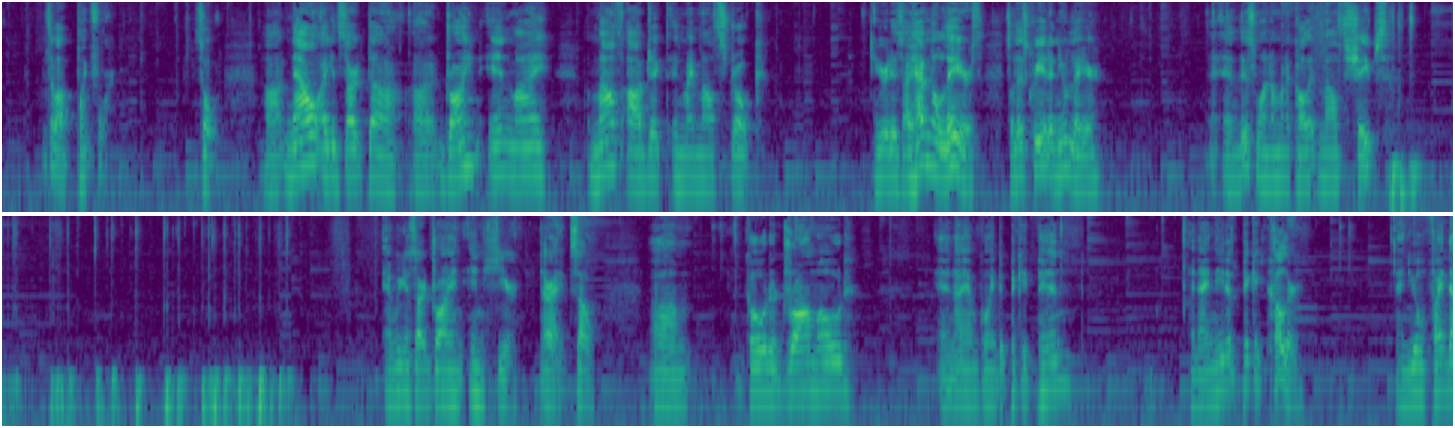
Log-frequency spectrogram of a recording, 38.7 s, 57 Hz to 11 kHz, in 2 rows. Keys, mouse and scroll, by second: 5.5 click, 8.2 click, 9.4 click, 11.6 click, 14.1 click, 16.1 click, 16.3-24.2 drag, 25.9 click, 29.0-30.0 drag, 33.4 click, 37.2-38.7 drag.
